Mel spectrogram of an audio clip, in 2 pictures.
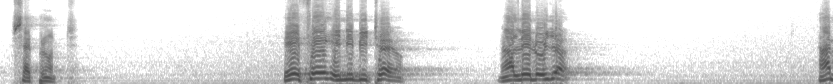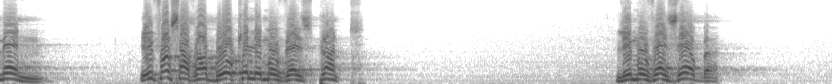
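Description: A man speaks slowly and calmly through a microphone, in short phrases with pauses, in a room that echoes a little.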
